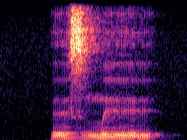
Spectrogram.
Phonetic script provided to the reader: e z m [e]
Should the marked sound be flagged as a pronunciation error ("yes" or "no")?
no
